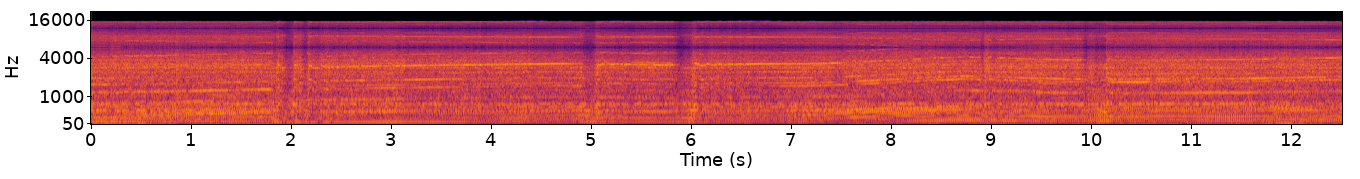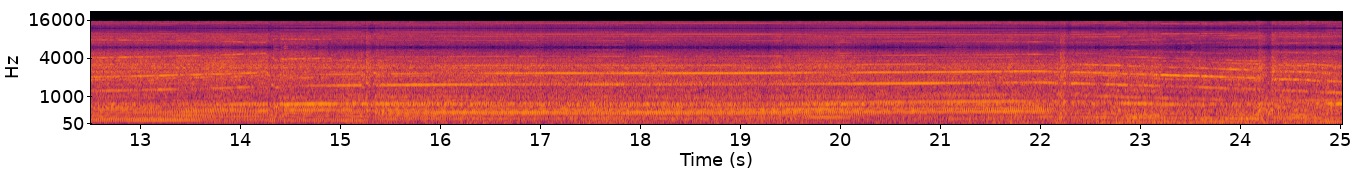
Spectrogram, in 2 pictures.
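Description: Porsche 911 GT3 Cup race car's flat-six engine heard from inside the cockpit, revving hard through the gears: the pitch climbs in each gear and drops abruptly at each shift, with a couple of sharp clicks in the first six seconds. The pitch falls steadily near the end as the car slows.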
